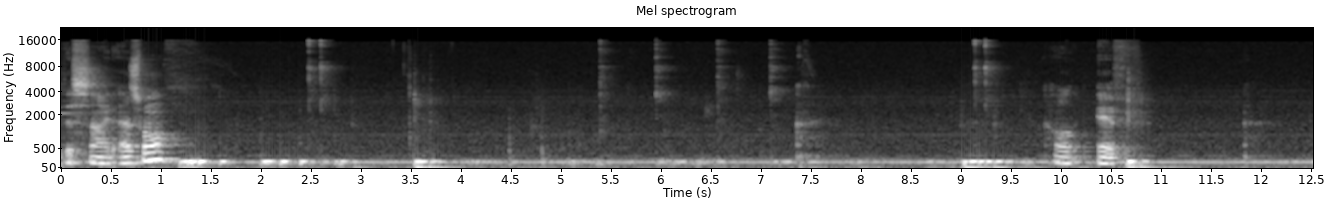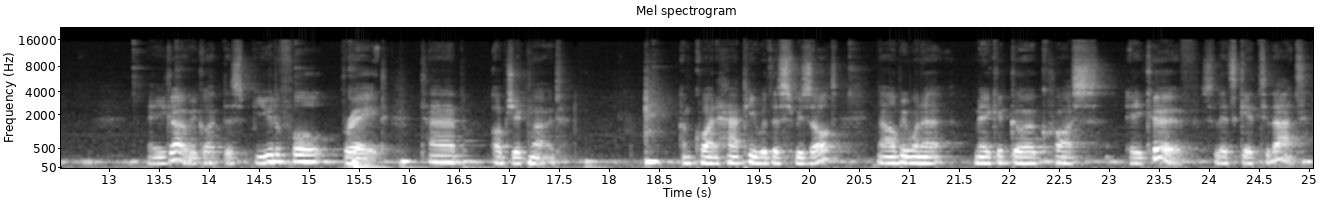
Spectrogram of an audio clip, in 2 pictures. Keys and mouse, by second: 2.5 alt+click, 4.7 f, 5.4 middle click, 6.6 middle click, 9.0 alt+click, 12.2 f, 13.3 click, 14.9 click, 14.9 middle click, 14.9 right click, 15.3 click, 15.3 right click, 15.9 Tab, 18.5-19.4 middle drag, 19.4 click, 19.5-20.4 middle drag, 20.4 click, 20.4 right click, 24.6 click, 24.6 right click.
